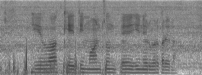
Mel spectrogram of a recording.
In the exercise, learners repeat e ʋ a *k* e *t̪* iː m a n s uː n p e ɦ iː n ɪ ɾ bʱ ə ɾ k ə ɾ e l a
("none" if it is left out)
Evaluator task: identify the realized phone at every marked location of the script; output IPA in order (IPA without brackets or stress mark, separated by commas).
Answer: kʰ, t̪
